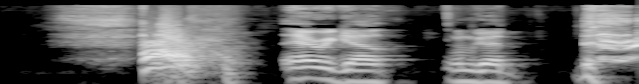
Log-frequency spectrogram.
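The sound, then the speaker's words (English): A single loud, explosive sneeze bursts out after a brief breathy intake. A voice then speaks a few short phrases. “I got a hell of a sneeze, so I'm glad that I could hold that in for as long as I did.”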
